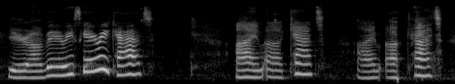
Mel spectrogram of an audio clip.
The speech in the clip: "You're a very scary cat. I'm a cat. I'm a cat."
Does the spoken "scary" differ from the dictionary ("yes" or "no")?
yes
